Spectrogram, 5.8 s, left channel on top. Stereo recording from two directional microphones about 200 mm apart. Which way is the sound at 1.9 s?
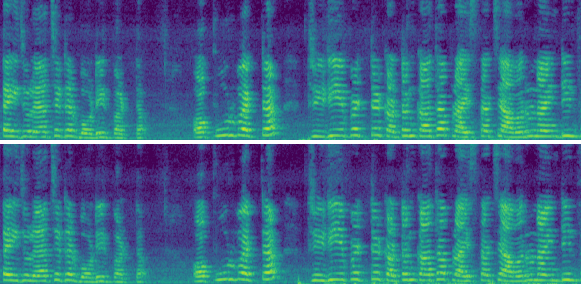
20° left (ahead or behind).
